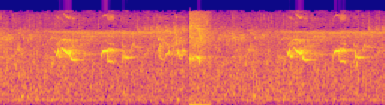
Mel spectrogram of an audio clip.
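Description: Short bird chirps in pairs, about a second in and again near four seconds, the second pair the same shape as the first, with a brief hiss in between, over a steady background hiss.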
